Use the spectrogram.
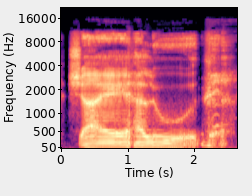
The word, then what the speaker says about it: Shai-Hulud: Anyway, except for Shai-Hulud, which I prefer to pronounce like the guy in the 84 movie. Shai-Hulud.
